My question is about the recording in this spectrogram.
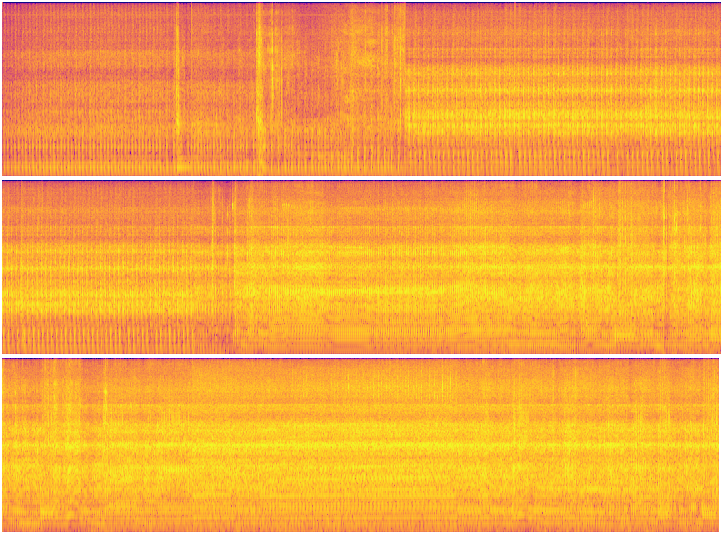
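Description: Dirt bike engine heard from a camera mounted on the bike. It idles with a fast, even beat, picks up to higher revs about six seconds in, then revs up and down as the bike rides off, with the pitch climbing in repeated sweeps near the end. A couple of sharp knocks come early on.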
